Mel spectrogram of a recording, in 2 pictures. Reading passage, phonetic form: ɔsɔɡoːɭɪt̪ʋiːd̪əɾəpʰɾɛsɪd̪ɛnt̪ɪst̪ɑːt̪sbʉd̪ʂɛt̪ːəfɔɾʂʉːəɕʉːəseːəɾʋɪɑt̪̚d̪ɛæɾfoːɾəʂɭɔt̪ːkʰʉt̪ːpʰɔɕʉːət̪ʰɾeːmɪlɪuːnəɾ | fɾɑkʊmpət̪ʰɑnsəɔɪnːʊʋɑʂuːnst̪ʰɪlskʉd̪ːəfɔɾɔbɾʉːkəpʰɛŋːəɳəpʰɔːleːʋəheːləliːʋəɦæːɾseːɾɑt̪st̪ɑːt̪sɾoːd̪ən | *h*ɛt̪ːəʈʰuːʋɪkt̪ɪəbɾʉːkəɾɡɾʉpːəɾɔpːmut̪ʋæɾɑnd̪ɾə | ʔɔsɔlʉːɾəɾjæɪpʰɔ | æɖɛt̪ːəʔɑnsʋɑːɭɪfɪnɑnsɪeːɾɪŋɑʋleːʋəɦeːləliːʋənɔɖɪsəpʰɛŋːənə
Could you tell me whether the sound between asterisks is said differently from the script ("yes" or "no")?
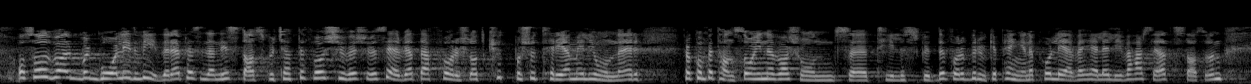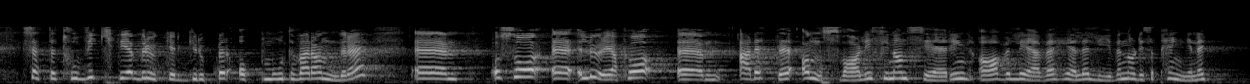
yes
